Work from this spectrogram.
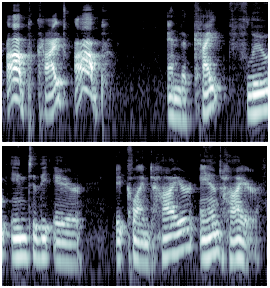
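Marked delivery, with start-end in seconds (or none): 0.1-1.5 louder call, rising high on the last up; shouted. Acted. Toad shouting at his kite, loud and rising. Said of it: "He shouted".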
